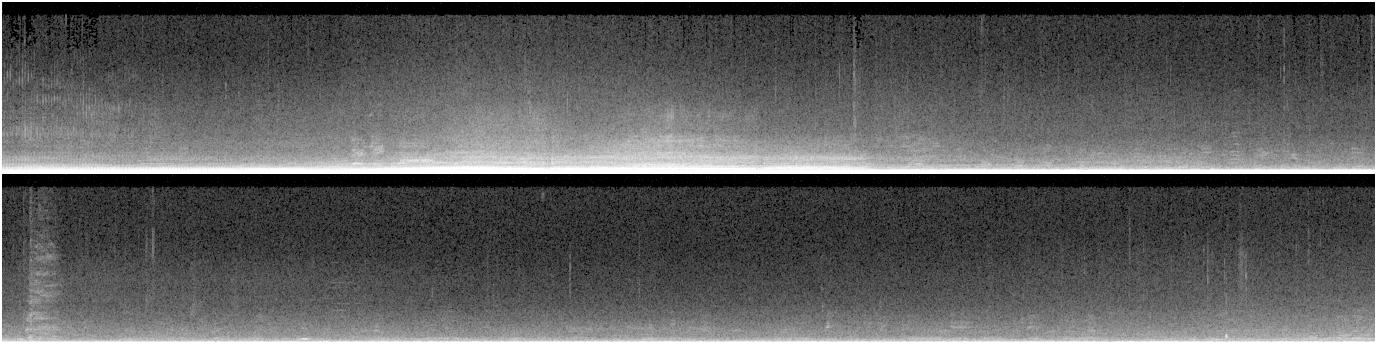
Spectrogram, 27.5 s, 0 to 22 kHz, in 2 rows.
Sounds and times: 0.0s Motorcycle Road Racing 11.7s

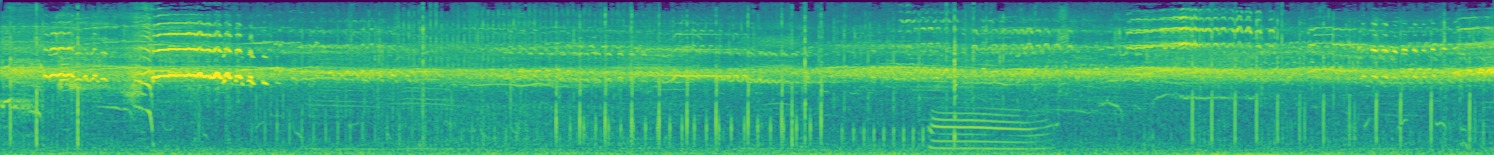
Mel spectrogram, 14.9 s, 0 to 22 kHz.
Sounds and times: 0.0s whinnying 2.6s

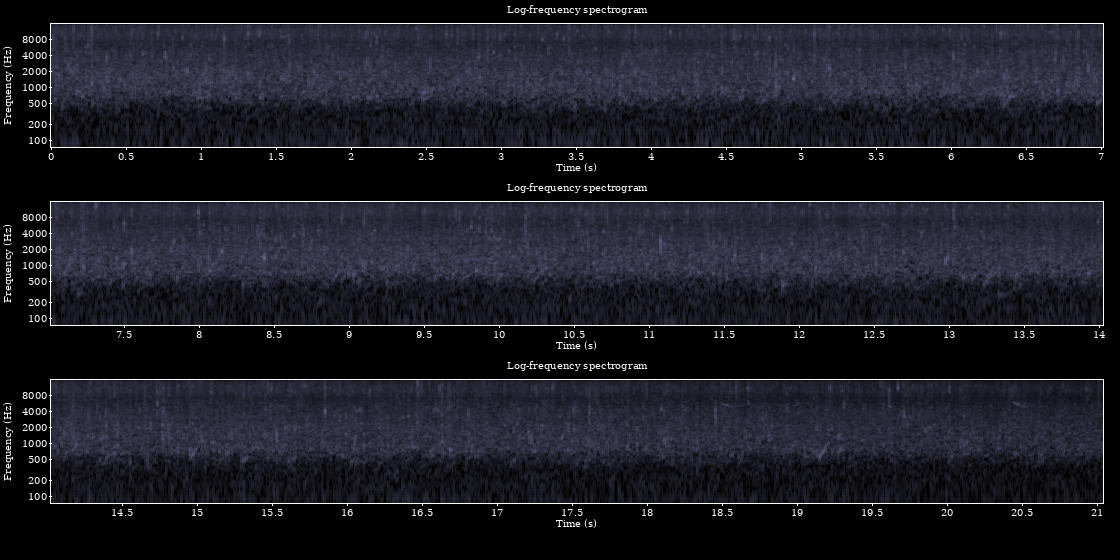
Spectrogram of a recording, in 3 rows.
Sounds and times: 0.0s stream 21.0s

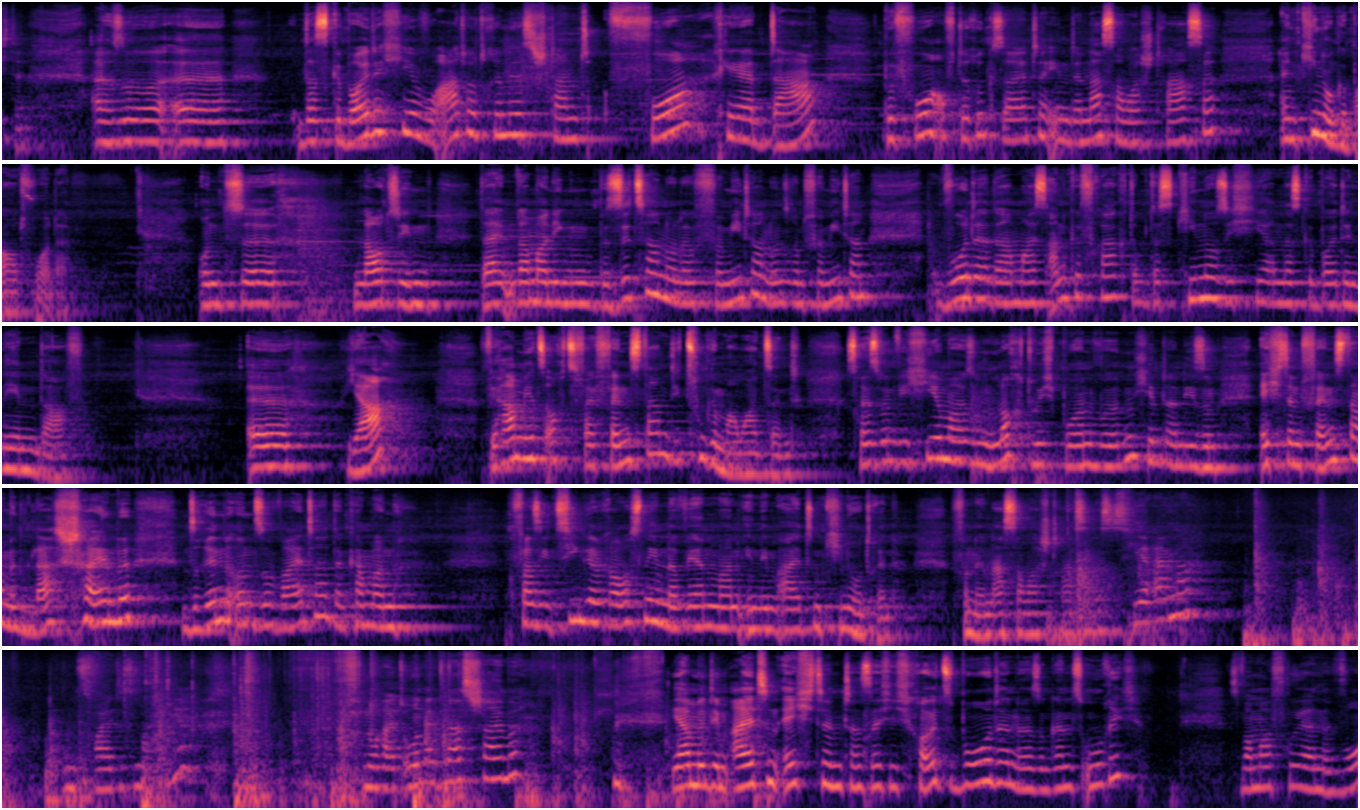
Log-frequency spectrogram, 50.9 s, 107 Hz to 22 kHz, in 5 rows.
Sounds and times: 37.8s guided tour 47.2s

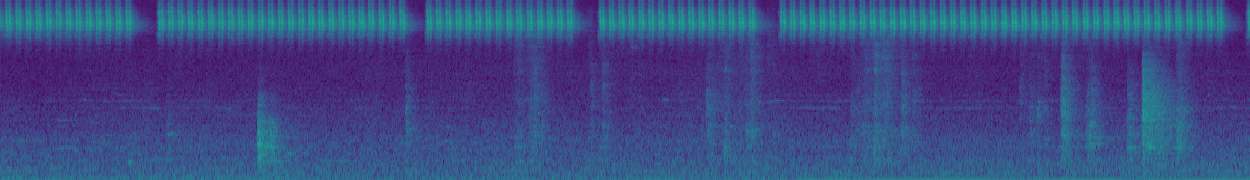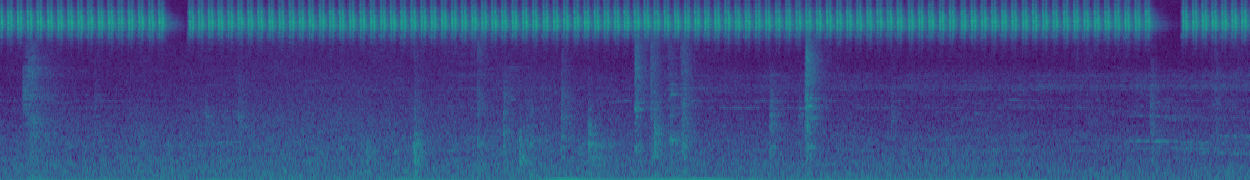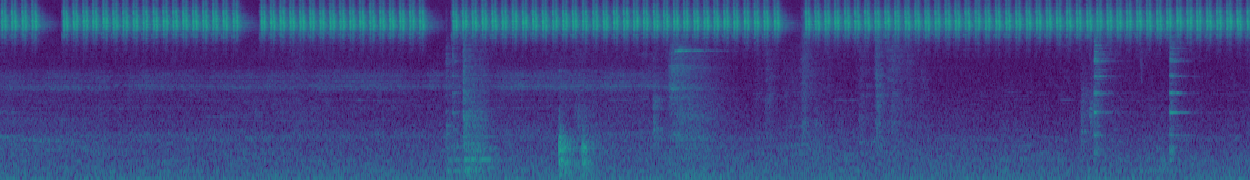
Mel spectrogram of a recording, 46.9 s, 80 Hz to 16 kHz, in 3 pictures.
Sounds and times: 0.0s lonely late summer cricket 46.8s

